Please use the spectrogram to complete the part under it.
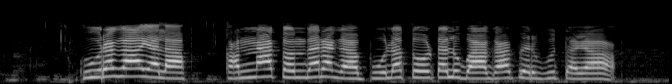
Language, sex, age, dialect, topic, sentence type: Telugu, female, 31-35, Telangana, agriculture, question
